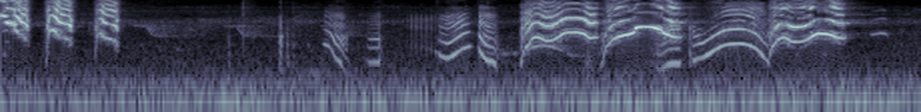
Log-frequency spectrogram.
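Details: A talking pet parrot: three quick harsh chirps, a pause, then rising squeaks building into loud looping, speech-like wavering syllables.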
